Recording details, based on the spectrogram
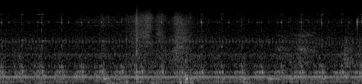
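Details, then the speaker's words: AR XB turntable being revived: steady motor hum with a faint uneven tick under twice a second; motor is noisy with no torque and barely spins the platter, the pulley is loose, dented and wobbling on the shaft, and the shaft may be crooked. "oh listen to that motor noise that's wonderful that doesn't sound good does it and there's no this has no torque to it whatsoever"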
